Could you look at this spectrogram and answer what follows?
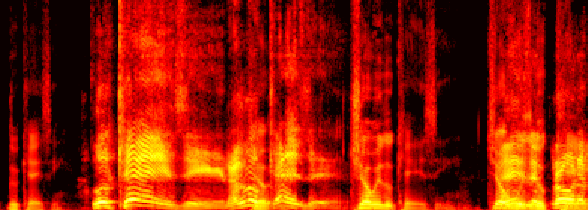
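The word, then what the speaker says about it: Lucchesi: for the message uh luchacy pronounced luke lucasy hello joey lucasy throwing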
